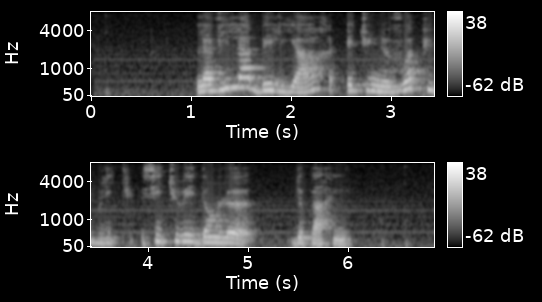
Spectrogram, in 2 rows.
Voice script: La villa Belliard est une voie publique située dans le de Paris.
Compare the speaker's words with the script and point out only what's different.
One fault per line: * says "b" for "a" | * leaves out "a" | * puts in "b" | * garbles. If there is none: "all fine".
all fine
